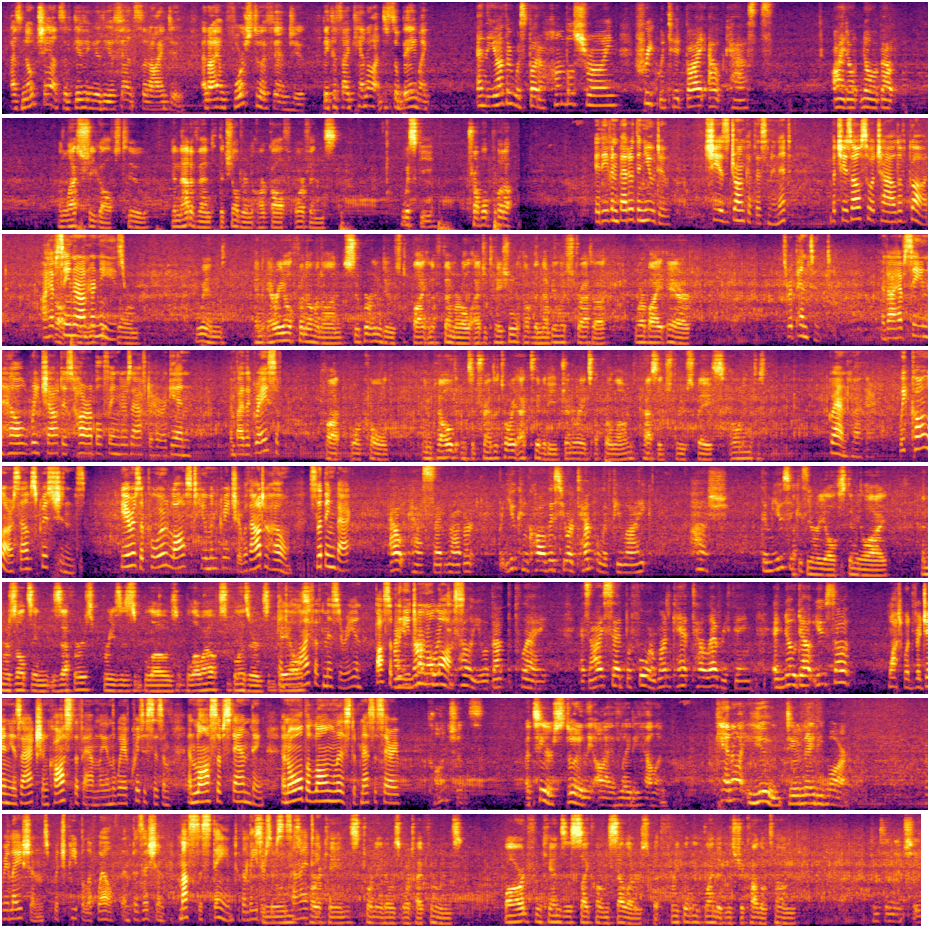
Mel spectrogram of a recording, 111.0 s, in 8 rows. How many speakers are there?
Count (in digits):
4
